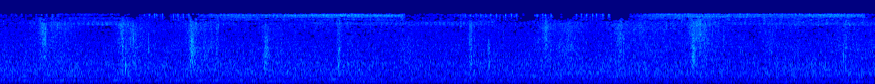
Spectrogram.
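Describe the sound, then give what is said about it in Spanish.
Footsteps of a woman walking slowly home beside a concrete wall: a steady series of soft, evenly spaced steps under continuous hissing noise. “Vuelve a su casa caminando parsimoniosamente.”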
